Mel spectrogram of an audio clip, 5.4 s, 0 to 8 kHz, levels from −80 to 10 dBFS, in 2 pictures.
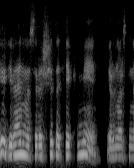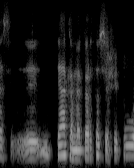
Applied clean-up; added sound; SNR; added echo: neural mask model Resemble Enhance denoiser.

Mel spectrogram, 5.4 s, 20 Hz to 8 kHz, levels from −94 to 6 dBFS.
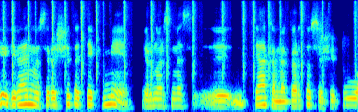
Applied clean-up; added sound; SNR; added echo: none; Typewriter; 16 dB; none.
